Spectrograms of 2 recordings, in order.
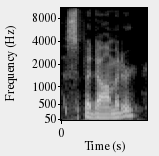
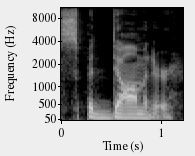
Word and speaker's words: speedometer: English Learners before it's speedometer it's said very quickly you don't over pronounce the syllables so the O in the middle does not make an o sound it's speedometer so it makes like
